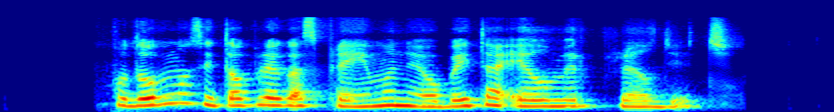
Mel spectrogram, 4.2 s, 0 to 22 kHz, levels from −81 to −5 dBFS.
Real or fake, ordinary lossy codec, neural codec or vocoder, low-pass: fake; none; codec, 24 kHz, 0.9 kbps, DualCodec; none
